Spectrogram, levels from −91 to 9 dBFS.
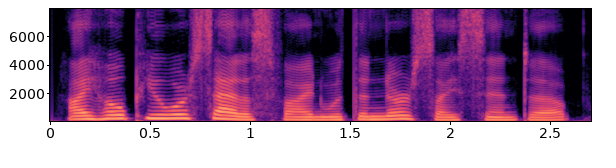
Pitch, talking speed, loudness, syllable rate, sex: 210 Hz, 245 wpm, -17 LUFS, 6.1 syllables/s, female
